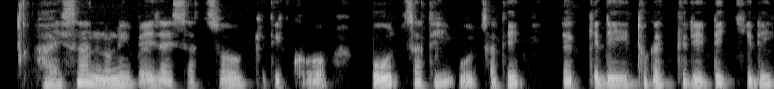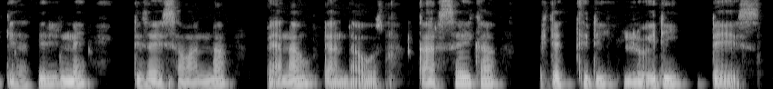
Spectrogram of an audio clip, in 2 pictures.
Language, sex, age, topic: Gamo, male, 18-24, government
